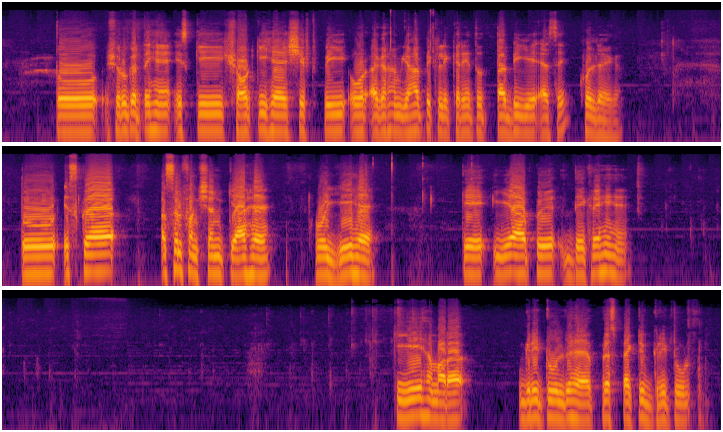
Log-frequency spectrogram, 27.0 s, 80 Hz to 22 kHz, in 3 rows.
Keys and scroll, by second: 23.0 ctrl+0.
